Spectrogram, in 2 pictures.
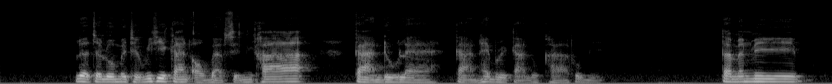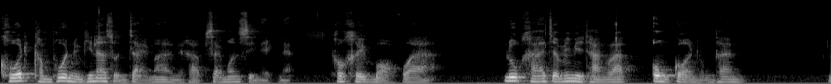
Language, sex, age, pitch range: Thai, male, 60-79, 105-130 Hz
